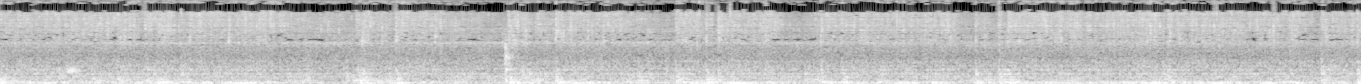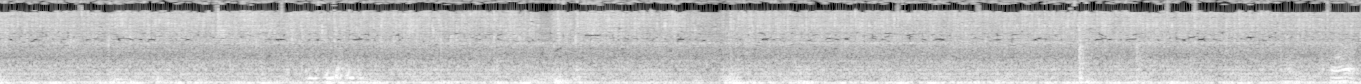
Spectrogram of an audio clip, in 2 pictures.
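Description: Kitchen faucet running steadily into a sink, a continuous rush of water.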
